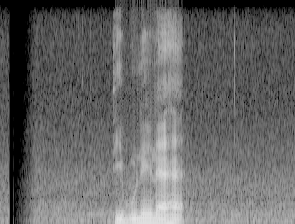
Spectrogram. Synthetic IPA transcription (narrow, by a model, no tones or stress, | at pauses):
t̪ibunenæɦæ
